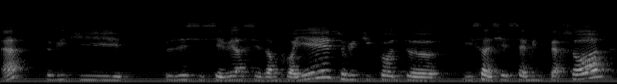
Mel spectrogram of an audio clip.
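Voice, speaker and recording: A woman reading news headlines aloud and adding sarcastic, animated asides to her viewers. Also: medium pitch, unhurried, soft background music. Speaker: news commentator. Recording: roomy, dull lo-fi with faint hum.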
